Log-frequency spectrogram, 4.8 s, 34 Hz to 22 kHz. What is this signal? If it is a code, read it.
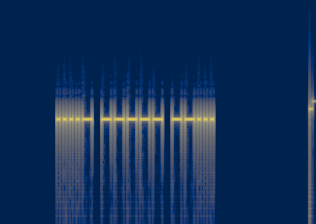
Morse code, heard as a keyed tone, about 25 wpm, 700 Hz. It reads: 407
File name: Three Letter-Number Combinations - 25wpm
